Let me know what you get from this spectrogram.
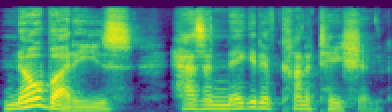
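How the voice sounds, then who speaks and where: A man's voice: fairly high pitch, big pitch swings, normal speed. An American man in his fifties, a guest thinking aloud in a casual religious discussion over a video call. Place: indoor room at home, video call.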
